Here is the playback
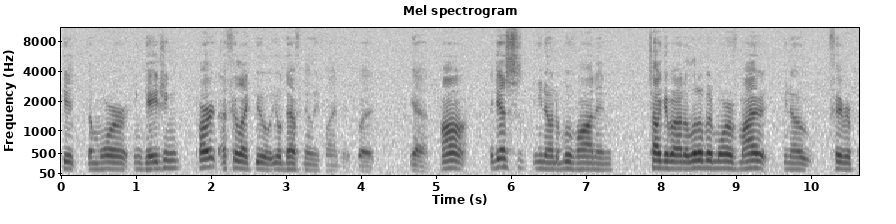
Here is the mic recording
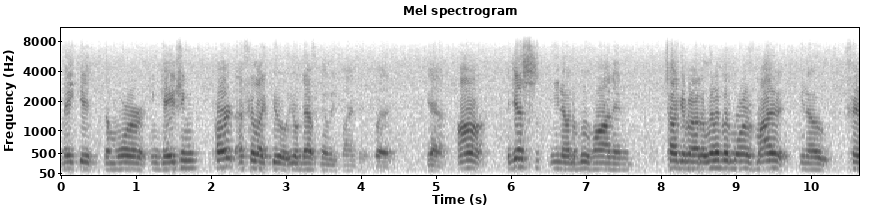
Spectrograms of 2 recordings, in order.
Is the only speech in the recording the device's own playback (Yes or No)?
Yes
